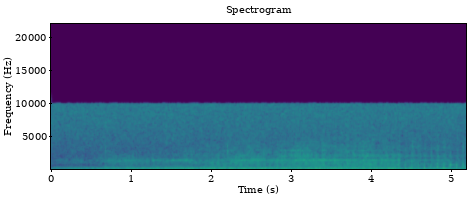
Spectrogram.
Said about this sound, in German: Endlich kommt der Rettungshubschrauber. Aber er ist gar nicht mehr nötig.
